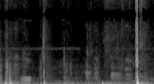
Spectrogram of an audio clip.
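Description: Short thuds of a soccer ball being struck during a rapid-fire goalkeeper shot drill: one right at the start and another a little before a second in.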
